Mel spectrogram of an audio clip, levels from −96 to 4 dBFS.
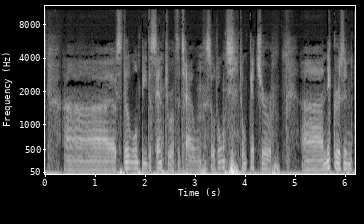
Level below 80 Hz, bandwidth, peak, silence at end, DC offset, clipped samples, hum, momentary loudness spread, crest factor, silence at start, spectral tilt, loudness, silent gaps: -24 dBFS; 11.5 kHz; 0 dBFS; 0 s; 3%; under 0.1%; none; 12 LU; 22 dB; 0 s; -4.5 dB/octave; -23 LUFS; none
